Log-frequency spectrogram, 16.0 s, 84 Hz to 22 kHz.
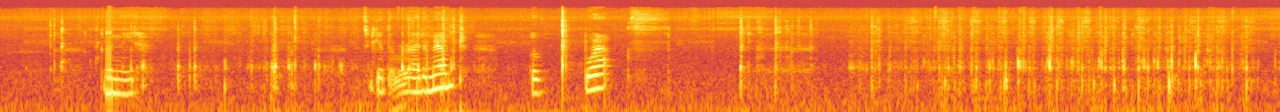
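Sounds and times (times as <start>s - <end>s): slime being stirred in a cup: 0.6s - 5.9s, 9.3s - 16.0s.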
